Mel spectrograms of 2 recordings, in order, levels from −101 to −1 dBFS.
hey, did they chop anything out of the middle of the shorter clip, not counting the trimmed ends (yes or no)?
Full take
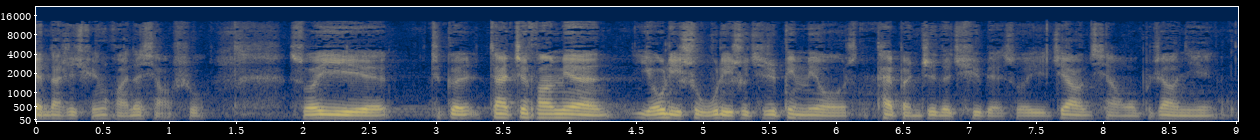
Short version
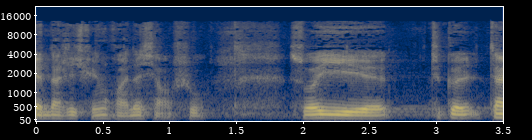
no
